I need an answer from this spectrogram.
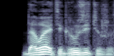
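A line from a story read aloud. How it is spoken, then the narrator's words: Angry. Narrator (Russian): сказал зло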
